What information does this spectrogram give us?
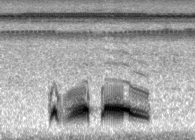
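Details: Spotted dove, a local bird recorded during trapping in Indonesia. A single three-part coo: quick opening note, a medium coo, then a longer gently falling coo, against a quiet background with a steady thin whine.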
